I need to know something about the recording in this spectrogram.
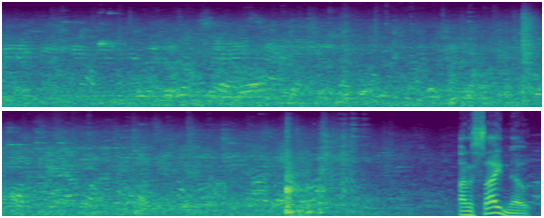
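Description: A crowd of people chatters in a large, busy indoor hall.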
